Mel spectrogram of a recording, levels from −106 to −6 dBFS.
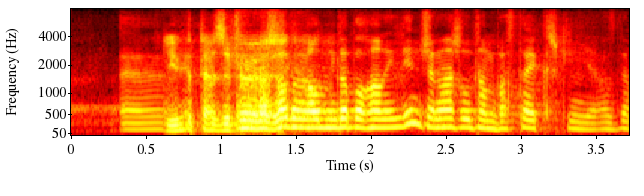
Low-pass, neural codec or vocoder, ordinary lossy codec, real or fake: none; codec, 16 kHz, 0.8 kbps, ZipCodec; none; fake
